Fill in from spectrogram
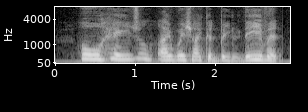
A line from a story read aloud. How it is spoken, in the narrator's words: moaned the girl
